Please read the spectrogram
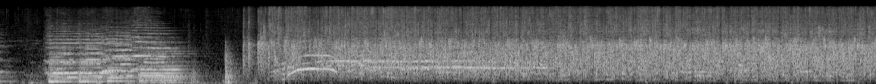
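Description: A school orchestra of violins and clarinet plays its last notes, ending on one short final stroke. About two and a half seconds in, the audience starts applauding, and the clapping stays steady from then on.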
